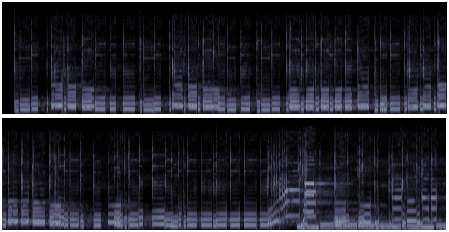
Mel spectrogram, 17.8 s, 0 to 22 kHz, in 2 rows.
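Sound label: Organ Jazz B3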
